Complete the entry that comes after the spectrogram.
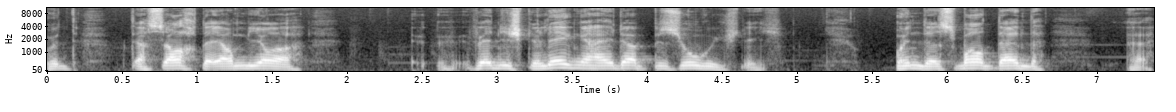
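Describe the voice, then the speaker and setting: A man with a fairly high voice talks at a very slow pace, with ordinary pitch variation. He leaves long, frequent pauses. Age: 90s. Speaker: war veteran. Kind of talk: testimony. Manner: halting.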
